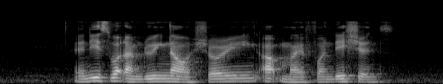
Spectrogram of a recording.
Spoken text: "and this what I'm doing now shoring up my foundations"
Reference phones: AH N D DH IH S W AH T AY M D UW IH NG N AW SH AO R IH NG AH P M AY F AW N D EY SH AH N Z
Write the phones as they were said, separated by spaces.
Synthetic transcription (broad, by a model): AH N D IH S W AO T AY M D UW IH NG N AW SH AO R IH NG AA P M AY F AW N D EY SH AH N S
